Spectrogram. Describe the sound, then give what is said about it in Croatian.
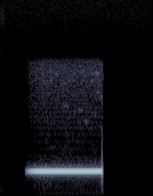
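A telephone ringback tone sounds while a call waits to be answered: one steady, mid-pitched, fairly loud beep that lasts just under a second and then stops abruptly, with silence around it. “sada telefonski nazvati jednu od naših blogerica i kolumnistica Maju Vujčić-Vračević.”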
